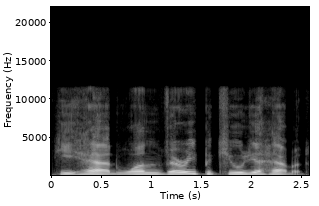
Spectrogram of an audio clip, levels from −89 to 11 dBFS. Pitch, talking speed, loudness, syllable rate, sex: 160 Hz, 140 wpm, -15 LUFS, 4.5 syllables/s, male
